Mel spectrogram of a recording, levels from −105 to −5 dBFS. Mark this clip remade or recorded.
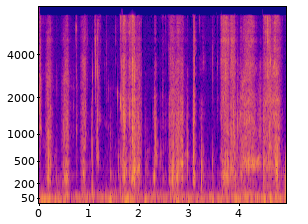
remade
